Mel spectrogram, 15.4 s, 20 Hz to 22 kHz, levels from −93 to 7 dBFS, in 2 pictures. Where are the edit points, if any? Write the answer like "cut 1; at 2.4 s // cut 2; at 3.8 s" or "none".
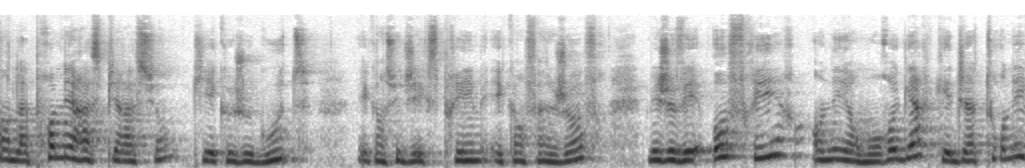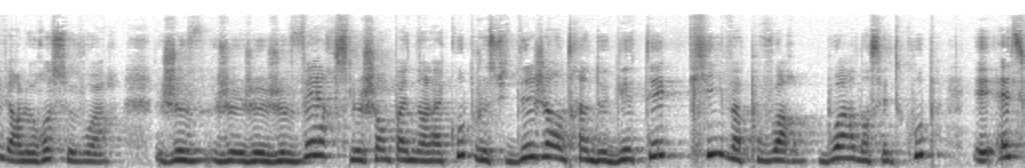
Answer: cut 1; at 8.8 s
